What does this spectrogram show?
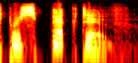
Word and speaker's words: perspective: Third syllable is tiv. Tiv. Very simple with it has a short e vowel sound tense with the letter v sound which is a voiced sound. Again this word is perspective.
